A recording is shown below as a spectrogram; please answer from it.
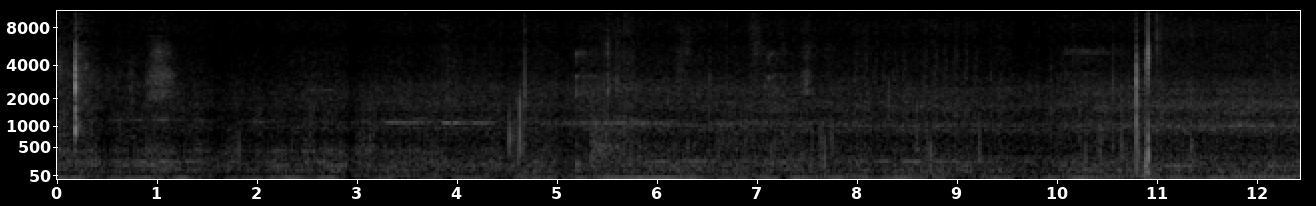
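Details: Domestic cat Lemon purrs continuously in a low, even rumble while walking on a person's shoulders indoors, with faint rustles and a couple of short clicks in the background.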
